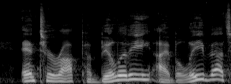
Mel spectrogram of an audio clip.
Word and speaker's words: interoperability: Another good thing about Fusion 360 It is the, now this is a big word that I always have trouble pronouncing, interoperability.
